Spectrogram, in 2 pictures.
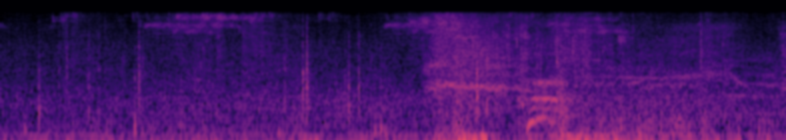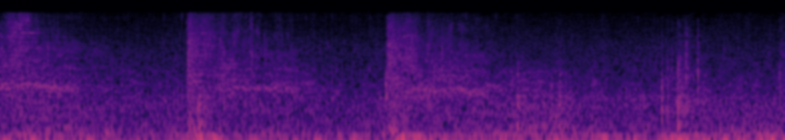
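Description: Blades strike with sharp hits.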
